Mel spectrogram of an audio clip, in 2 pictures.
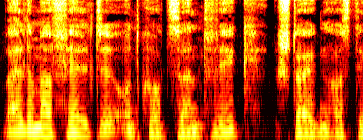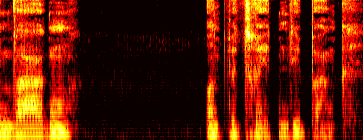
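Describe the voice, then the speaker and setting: Sober, low-pitched male radio narrator. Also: measured pace, a little mellow, husky, dry recording. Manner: sober, matter-of-fact. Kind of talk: scripted radio drama narration. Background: music.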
